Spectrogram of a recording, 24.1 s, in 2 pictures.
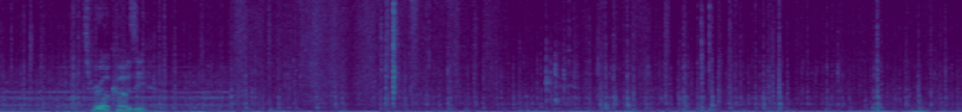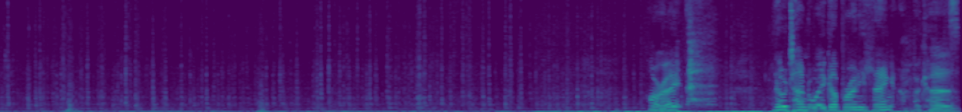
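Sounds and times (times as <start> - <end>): rain pattering on van roof: 0.0 - 24.0.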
